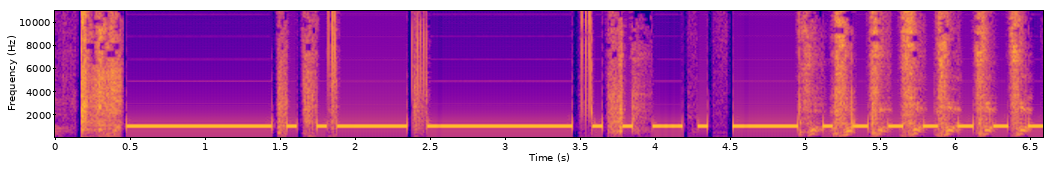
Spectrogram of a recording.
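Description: Censor bleep: a steady 1 kHz tone, broken up again and again by short loud bursts of a man's cries, which come in a rapid run near the end, as he takes a shock from a home-made electric guitar.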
